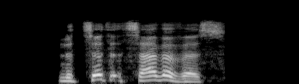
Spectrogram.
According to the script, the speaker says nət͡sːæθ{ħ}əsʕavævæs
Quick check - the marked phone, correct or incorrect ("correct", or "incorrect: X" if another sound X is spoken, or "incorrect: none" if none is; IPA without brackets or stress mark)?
incorrect: θ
